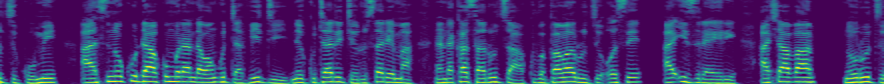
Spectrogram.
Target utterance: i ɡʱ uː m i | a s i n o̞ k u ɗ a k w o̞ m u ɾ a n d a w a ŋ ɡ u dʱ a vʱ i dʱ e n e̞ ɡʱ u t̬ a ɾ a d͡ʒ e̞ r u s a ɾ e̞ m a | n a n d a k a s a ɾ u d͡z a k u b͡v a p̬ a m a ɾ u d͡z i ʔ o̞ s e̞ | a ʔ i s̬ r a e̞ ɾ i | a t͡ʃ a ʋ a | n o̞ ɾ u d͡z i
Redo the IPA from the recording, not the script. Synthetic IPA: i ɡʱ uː m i | a s i n o̞ k u ɗ a k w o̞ m u ɾ a n d a w a ŋ ɡ u dʱ a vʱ i dʱ i n e̞ ɡʱ u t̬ a ɾ e d͡ʒ e̞ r u s a ɾ e̞ m a | n a n d a k a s a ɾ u d͡z a k u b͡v a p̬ a m a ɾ u d͡z i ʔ o̞ s e̞ | a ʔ i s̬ r a e̞ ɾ i | a t͡ʃ a ʋ a | n o̞ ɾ u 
